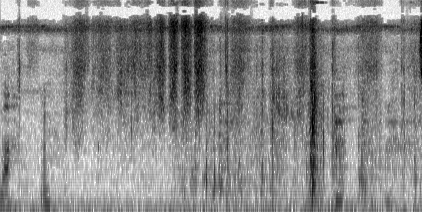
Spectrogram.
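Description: Palms rubbing white face powder onto skin: quiet, uneven skin-on-skin brushing, with a short click about three seconds in.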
